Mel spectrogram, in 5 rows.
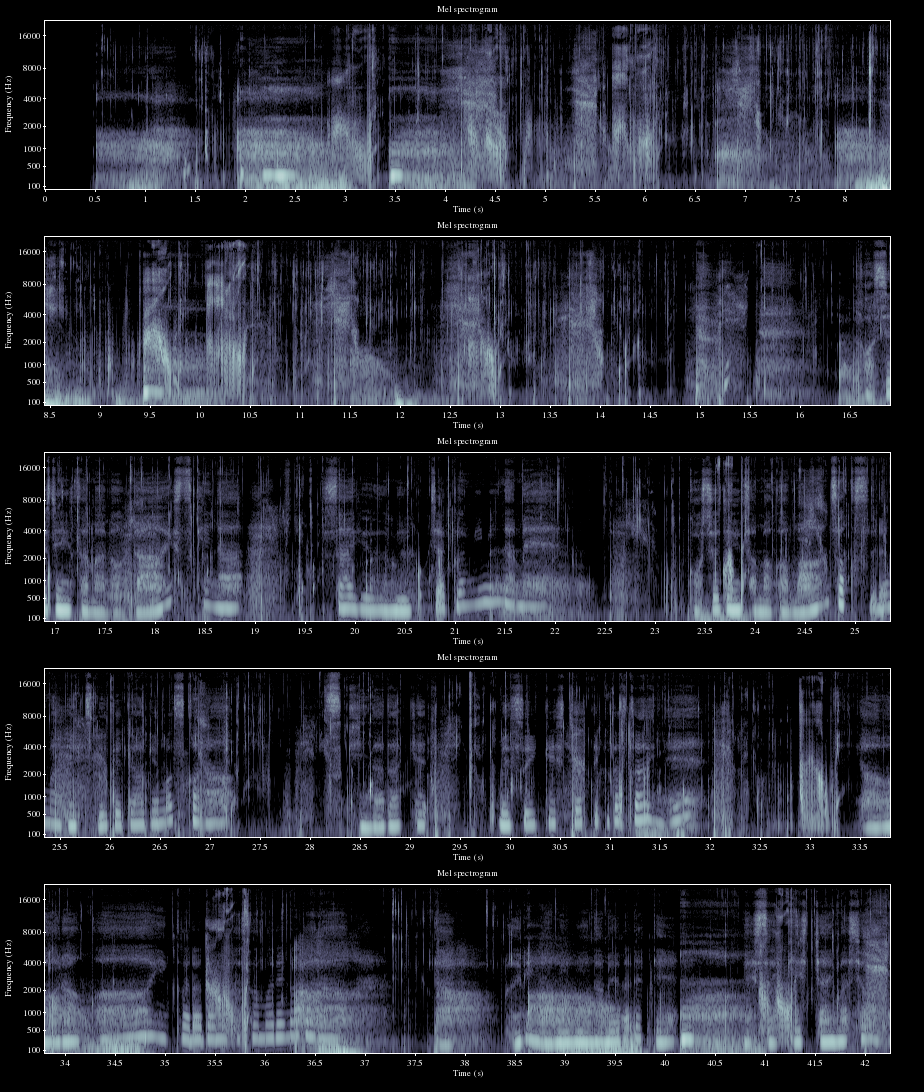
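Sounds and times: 
ear licking in both ears: 0.6 - 42.2.

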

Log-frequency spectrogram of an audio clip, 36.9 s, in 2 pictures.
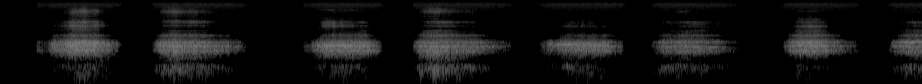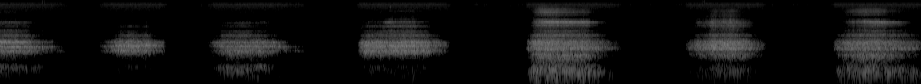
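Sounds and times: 
sleeping breath for sleep aid: 1.0 - 2.5, 3.1 - 5.0, 6.1 - 7.7, 8.3 - 10.0, 10.9 - 12.5, 13.1 - 14.7, 15.7 - 17.2, 17.8 - 19.6, 22.7 - 24.3, 25.6 - 27.5, 29.0 - 30.8, 32.2 - 33.8, 35.1 - 36.8.

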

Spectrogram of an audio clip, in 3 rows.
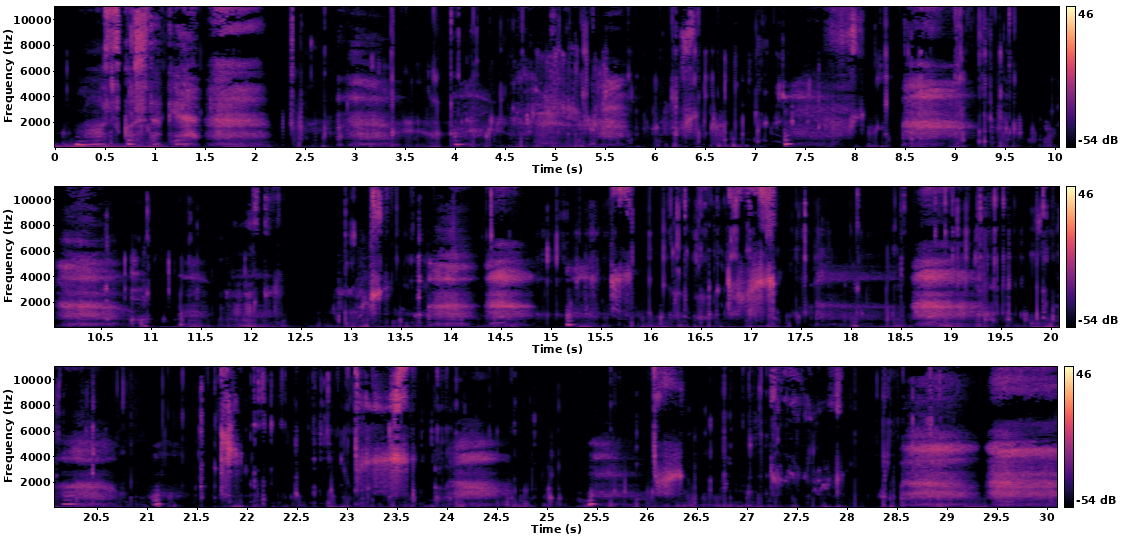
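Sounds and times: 
oral sex sounds: 0.0 - 30.0
ear licking: 2.3 - 10.2, 11.8 - 25.2
nipple licking: 2.3 - 30.0.

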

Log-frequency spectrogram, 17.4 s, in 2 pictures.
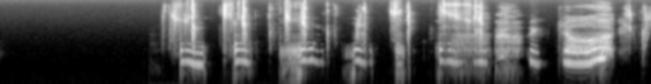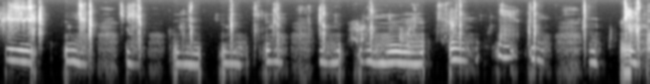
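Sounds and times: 
good morning kiss ASMR sounds: 2.2 - 6.6, 8.0 - 17.3.

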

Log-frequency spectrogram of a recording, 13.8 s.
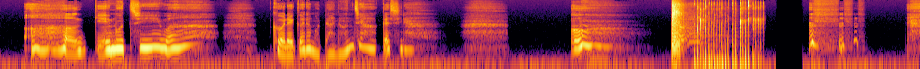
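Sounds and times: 
speech: 0.4 - 3.0, 4.1 - 6.3, 8.6 - 9.0
fart: 10.1 - 11.5.

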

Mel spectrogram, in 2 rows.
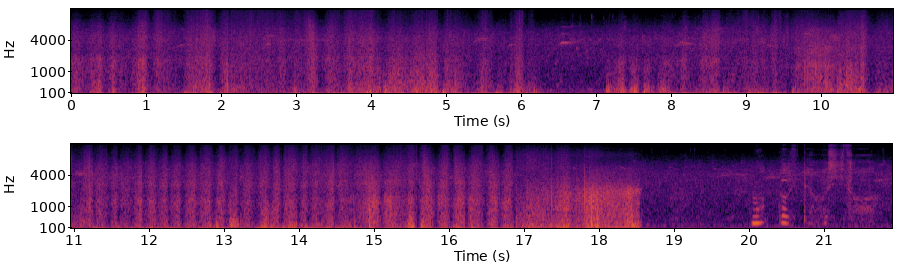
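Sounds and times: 
ear cleaning with a bonten ASMR: 0.4 - 6.2, 7.2 - 18.6.

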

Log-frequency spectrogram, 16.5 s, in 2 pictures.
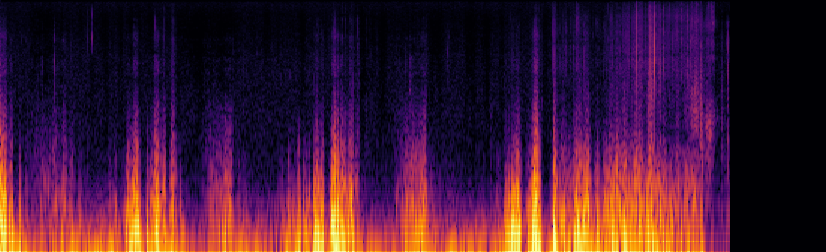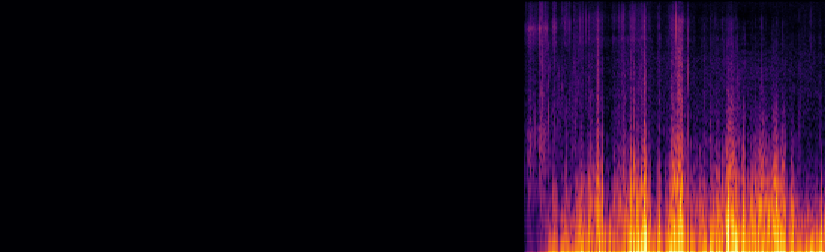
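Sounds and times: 
bamboo ear pick scraping deep inside right ear: 0.0 - 7.3, 13.6 - 16.5.

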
